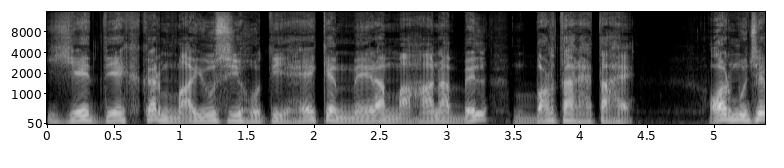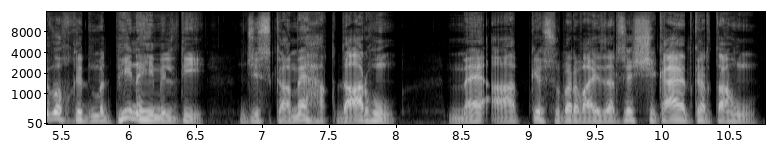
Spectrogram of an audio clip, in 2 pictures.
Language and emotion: Urdu, angry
